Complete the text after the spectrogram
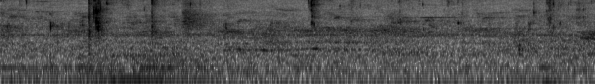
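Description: A man chews and smacks his lips close by.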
